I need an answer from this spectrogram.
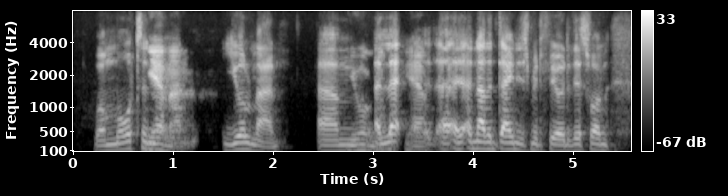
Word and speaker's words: Hjulmand: So but you don't speak the H, and you say Hjulmand. Okay. Hjulmand. Well, Morten. Yeah, man. Hjulmand.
